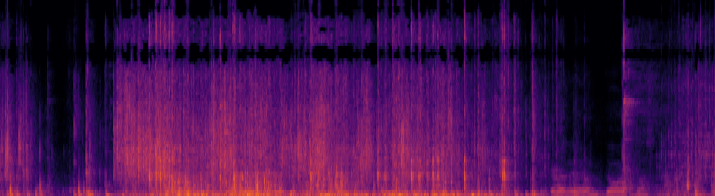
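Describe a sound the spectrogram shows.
Mahjong tiles rattle and clatter as they are swept into a table.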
